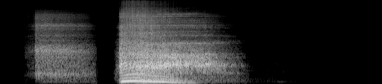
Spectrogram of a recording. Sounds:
Sigh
